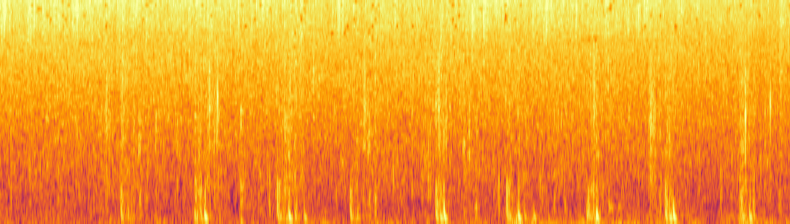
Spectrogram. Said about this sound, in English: No, no towels. It's raining.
